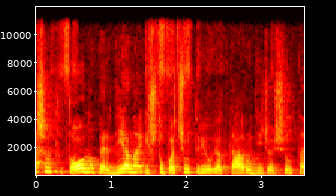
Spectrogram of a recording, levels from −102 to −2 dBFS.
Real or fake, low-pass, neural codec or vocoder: real; 10.8 kHz; none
